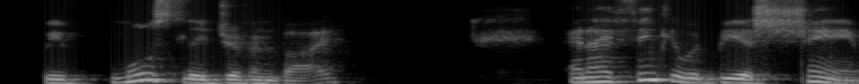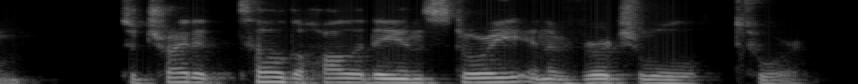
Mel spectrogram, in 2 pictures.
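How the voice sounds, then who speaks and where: A man speaks in a dark, mellow tone with an American accent. His voice is somewhat breathy against a quiet background. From Lebanon. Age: 30s. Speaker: podcast host and city tour guide; guest lecturer, podcast host, tour guide. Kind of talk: lecture. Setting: video call. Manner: passionate; animated. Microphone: video call.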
